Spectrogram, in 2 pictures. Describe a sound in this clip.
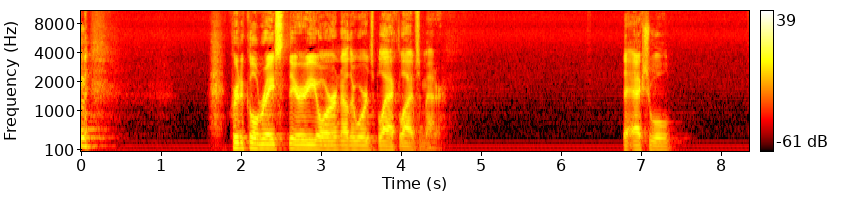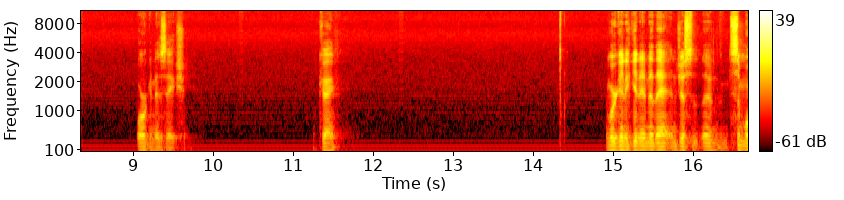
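A man speaks calmly through a microphone, with pauses, in a reverberant room.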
